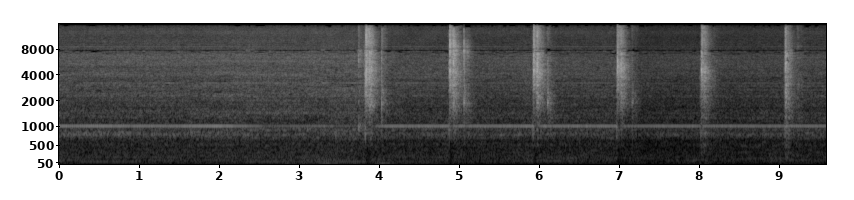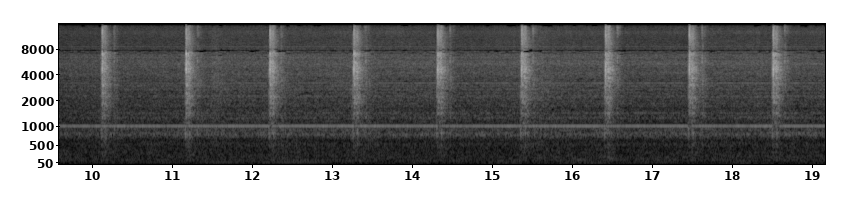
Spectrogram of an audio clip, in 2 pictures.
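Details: Shockwave therapy device firing sharp, regular clicking pulses at about 57 a minute over a steady hum and faint tone, during a treatment session.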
